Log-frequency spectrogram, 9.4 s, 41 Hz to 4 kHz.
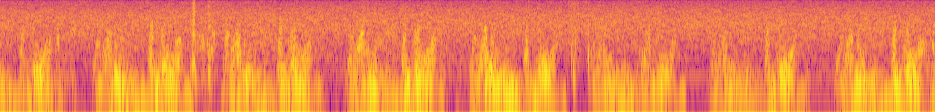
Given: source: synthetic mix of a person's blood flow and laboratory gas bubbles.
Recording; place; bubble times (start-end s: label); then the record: Doppler ultrasound of blood flow; precordium
0.53-0.78 s: bubbles
1.10-1.23 s: bubbles
1.88-2.16 s: bubbles
3.61-3.69 s: bubbles
5.67-5.79 s: bubbles
5.85-5.92 s: bubbles
8.56-8.70 s: bubbles
9.29-9.36 s: bubbles
From the record:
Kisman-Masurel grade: 121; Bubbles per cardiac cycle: 1 to 2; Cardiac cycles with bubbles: 10 to 50%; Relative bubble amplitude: barely perceptible (0.100 to 0.250); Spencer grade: 2 (many but less than half of the cardiac periods contain bubble signals, singularly or in groups); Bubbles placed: anywhere in the cardiac cycle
